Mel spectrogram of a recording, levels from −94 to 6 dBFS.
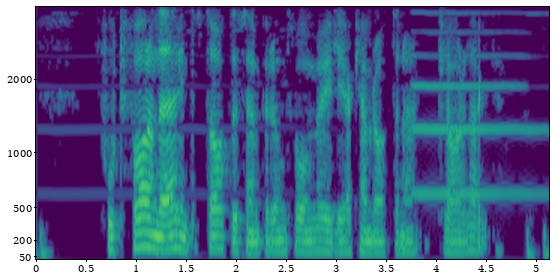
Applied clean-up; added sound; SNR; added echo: classical method spectral subtraction.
